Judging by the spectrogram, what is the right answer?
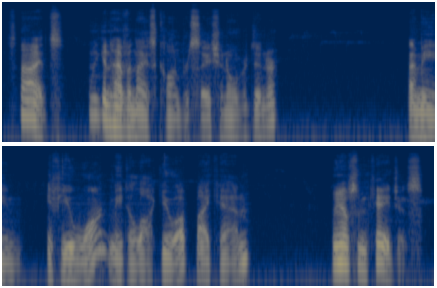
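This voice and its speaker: Voicing a charming, roguish bandit leader in an intimate fantasy audio roleplay, this man sounds teasing and easygoing, lively, friendly and charismatic. He talks casually and chattily with playful teasing, in a lowish voice at a moderate pace.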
